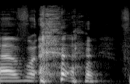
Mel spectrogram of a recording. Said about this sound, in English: I'm still recovering from a nasty cold, but... So excuse me for the coughing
